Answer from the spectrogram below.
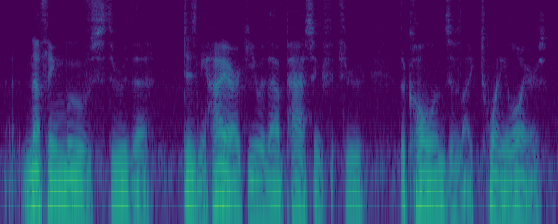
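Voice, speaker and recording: Low, dark-voiced man arguing opinions. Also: steady tone, brisk, a little hiss or hum. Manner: sarcastic, argumentative, frequent restarts. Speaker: podcast co-host. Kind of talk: opinionated casual chat.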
